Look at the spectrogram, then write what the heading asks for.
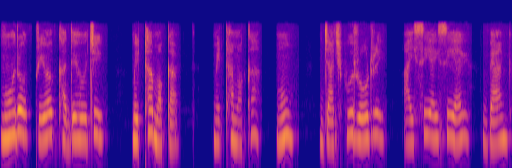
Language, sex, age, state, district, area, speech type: Odia, female, 18-30, Odisha, Bhadrak, rural, spontaneous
